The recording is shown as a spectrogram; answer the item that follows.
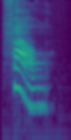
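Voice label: "foul", English, British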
